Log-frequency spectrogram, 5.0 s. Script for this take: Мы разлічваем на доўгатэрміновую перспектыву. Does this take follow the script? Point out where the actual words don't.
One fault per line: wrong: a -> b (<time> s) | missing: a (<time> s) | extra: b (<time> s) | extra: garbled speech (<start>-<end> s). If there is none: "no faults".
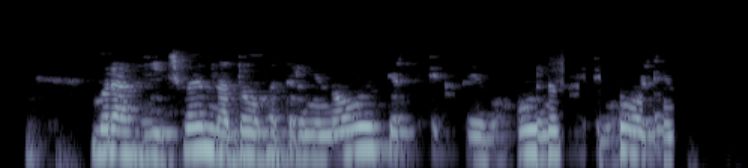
extra: garbled speech (3.4-4.5 s)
